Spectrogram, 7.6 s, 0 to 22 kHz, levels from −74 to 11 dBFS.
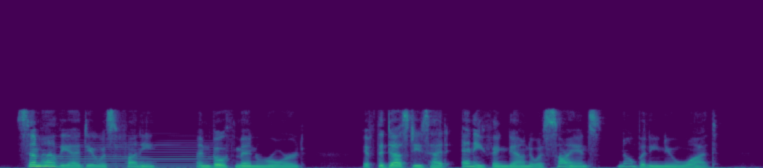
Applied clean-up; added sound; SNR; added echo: none; Wind instrument, woodwind instrument; 18 dB; none.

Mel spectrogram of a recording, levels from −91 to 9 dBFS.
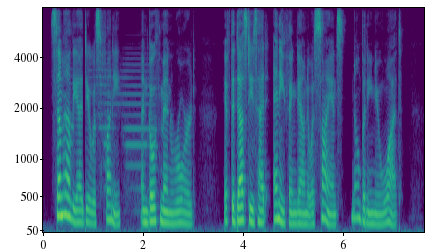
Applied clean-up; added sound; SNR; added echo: neural diffusion model UNIVERSE++.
